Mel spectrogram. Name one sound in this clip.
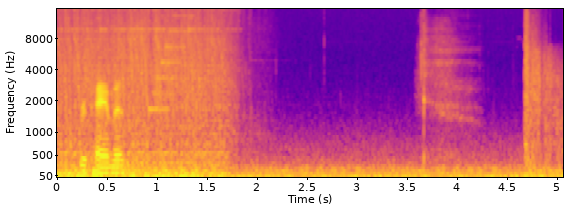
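Laser weapons fire in sharp bursts.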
